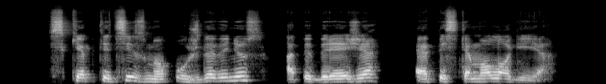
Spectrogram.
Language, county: Lithuanian, Utena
